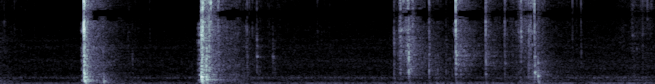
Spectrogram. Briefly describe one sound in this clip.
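Chipboard cracks and splinters as the box breaks apart.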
